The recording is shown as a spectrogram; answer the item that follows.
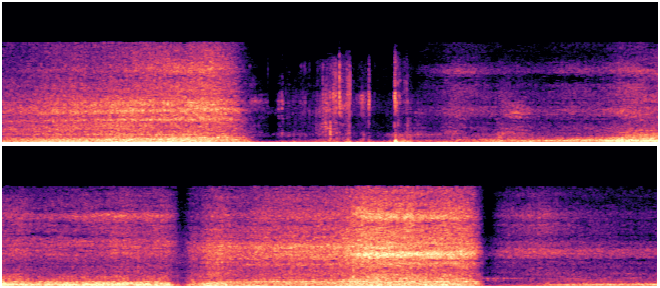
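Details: Scraping and rustling noises over a steady outdoor hiss, with a few sharp knocks and brief gaps.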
